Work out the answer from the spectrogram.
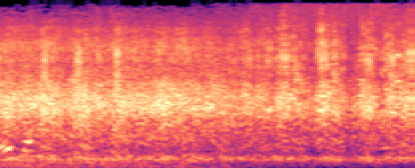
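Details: Crowded ducks on a farm, housed indoors, giving a constant babble of rough, overlapping quacks with brief louder bursts rising above the flock's steady, noisy hubbub.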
